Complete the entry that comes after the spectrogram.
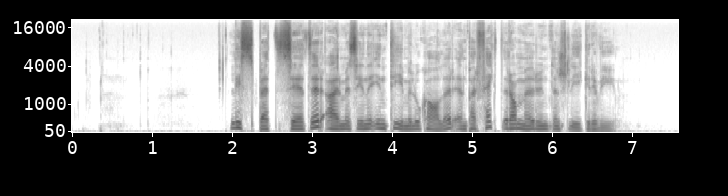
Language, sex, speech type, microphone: Norwegian, male, read, Sennheiser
